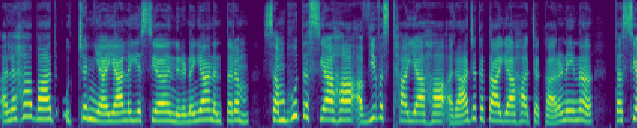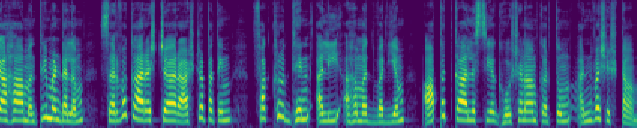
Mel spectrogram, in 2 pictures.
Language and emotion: Sanskrit, neutral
